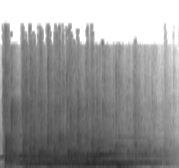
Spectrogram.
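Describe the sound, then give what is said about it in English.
A roomful of wedding guests applauding the new Mr. and Mrs. after a toast, steady dense clapping with some murmured voices and cheers mixed in, sustained for a few seconds before starting to fade. “And then the whole room, except for one lady in mourning, weeping in the corners of a …, breaks into applause.”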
